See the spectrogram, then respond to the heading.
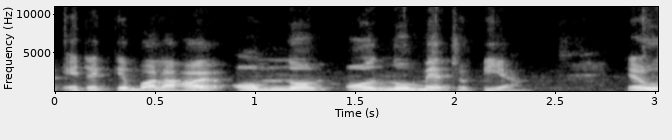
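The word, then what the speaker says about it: onomatopoeia: আমরা উচ্চারণ না করে শুধুমাত্র লাস্ট যে ভাওয়েল সাউন্ডটা রয়েছে সেই ভাওয়েল সাউন্ডটা আমরা এখানে উচ্চারণ করেছি। তো ইয়া একটা সাউন্ড আর কি। হ্যাঁ, তো সেই জন্য আমাদের অনোম্যাটো পিয়া, এটা পো ইয়া না, ও ইয়া না, অনোম্যাটোপিয়া।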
